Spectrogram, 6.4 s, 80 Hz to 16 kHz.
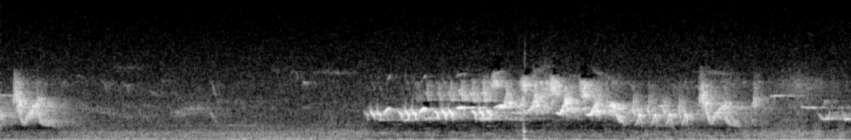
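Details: Spring song of a Redwing, 18 April 2021: a short high chirp, a quiet gap, then about three seconds of fast, squeaky twittering notes running together, ending in a brief high note, against a hissing outdoor background.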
